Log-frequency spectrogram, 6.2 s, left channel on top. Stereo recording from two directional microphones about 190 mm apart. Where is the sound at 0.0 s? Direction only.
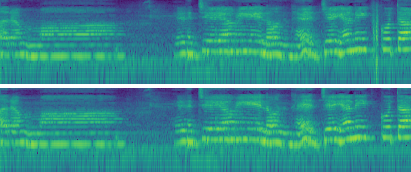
Centre (ahead or behind).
